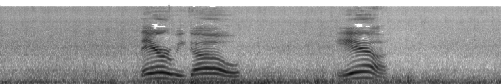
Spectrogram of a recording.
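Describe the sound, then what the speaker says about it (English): Loud thunder rumbles from a strong thunderstorm with lightning, rolling bursts close by under a steady rain-like background, while a person speaks briefly over it. "That's gonna bring some loud thunder."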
